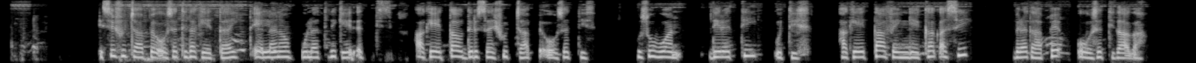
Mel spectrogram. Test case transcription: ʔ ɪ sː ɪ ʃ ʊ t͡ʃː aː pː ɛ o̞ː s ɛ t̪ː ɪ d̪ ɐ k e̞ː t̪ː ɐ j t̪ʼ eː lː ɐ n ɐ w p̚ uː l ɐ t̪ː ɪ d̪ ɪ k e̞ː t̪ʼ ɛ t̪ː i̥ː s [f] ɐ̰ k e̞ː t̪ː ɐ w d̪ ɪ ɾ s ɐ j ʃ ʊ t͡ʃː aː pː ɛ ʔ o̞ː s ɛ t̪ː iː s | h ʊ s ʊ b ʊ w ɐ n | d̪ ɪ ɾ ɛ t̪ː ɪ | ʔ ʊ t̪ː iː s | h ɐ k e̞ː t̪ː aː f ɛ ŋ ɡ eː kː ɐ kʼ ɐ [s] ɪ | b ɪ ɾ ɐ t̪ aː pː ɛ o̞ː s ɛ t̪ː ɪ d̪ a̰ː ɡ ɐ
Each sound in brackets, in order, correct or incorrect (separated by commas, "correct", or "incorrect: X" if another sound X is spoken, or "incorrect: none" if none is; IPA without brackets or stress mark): incorrect: h, incorrect: sː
